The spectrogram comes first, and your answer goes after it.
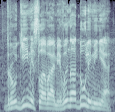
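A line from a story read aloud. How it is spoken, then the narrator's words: Plain. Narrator (Russian): сказал Фенвик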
